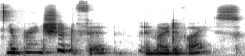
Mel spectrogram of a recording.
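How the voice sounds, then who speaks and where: A woman voicing a cold, calm evil scientist who harvests brains, whispering softly in a clinical, matter-of-fact way for an ASMR roleplay. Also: sits high, measured pace. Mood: coolly clinical. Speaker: ASMR creator.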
